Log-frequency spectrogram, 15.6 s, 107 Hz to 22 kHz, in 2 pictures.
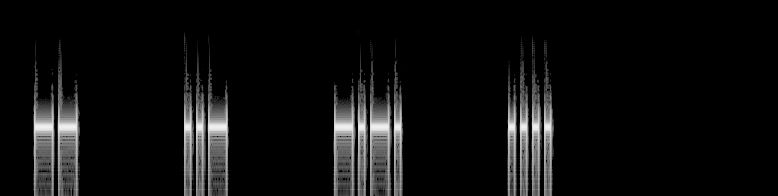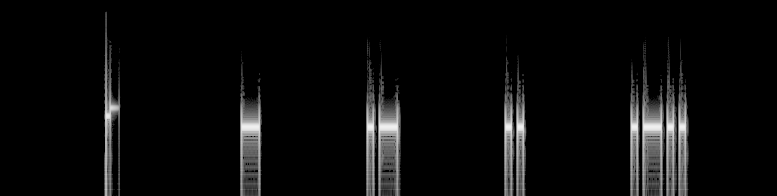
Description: Morse code, heard as a keyed tone, about 20 wpm, spaced as for 7 wpm, 700 Hz. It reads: MUCH TAIL
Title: 6x Character Spacing - Top 500 Words - 20wpm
